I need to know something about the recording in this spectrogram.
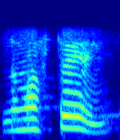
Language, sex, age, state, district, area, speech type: Hindi, female, 60+, Uttar Pradesh, Mau, rural, conversation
